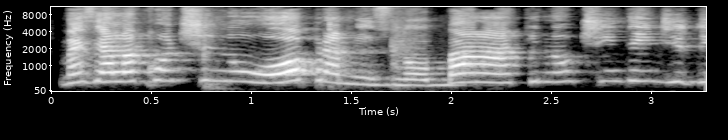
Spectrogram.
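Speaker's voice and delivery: ordinary talk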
